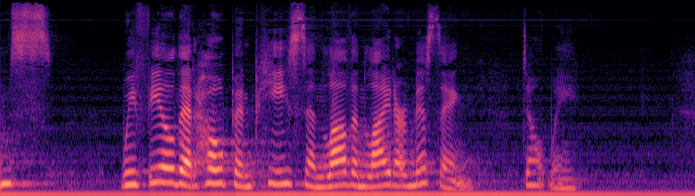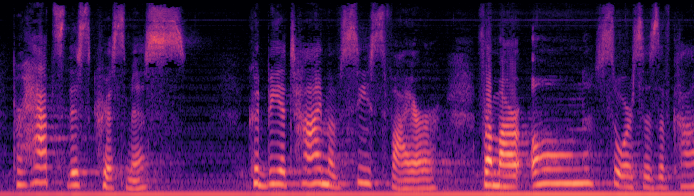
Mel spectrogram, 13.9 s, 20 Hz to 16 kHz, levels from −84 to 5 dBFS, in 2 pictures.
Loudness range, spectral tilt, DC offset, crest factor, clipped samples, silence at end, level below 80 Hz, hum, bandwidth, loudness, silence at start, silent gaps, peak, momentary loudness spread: 7 LU; -5 dB/octave; under 0.1%; 16 dB; under 0.1%; 0 s; -28 dBFS; none; 15.5 kHz; -20 LUFS; 0 s; none; -4 dBFS; 18 LU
